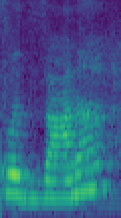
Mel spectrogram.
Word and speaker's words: Lizana: The keynote speaker is Lizana Hotep, and if you see his name, it's like spelled like lasagna without the I name.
